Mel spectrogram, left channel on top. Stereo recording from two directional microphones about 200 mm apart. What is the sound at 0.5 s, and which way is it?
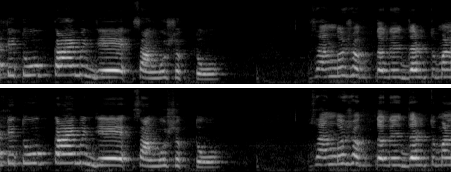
Child singing, 45° left (ahead or behind).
